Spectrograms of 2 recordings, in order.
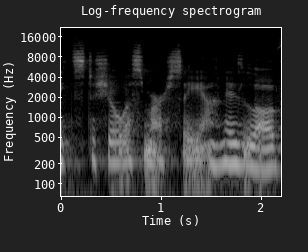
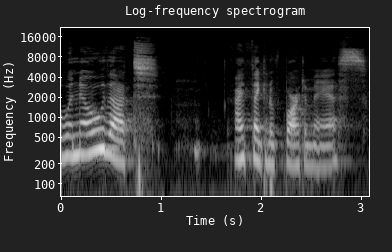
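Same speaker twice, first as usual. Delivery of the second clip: normal talking voice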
